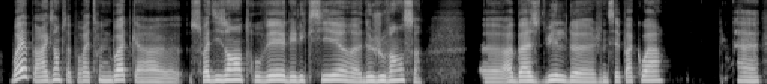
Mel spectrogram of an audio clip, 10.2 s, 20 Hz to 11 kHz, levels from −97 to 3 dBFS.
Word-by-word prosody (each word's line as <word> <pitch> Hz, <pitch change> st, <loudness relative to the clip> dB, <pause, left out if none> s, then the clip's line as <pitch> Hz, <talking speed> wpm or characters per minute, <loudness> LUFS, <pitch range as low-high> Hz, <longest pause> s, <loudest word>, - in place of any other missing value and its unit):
Ouais, 300 Hz, -, +5 dB
par 170 Hz, -, -2 dB
exemple, 200 Hz, +3 st, -1 dB
ça 165 Hz, -, -4 dB
pourrait 165 Hz, +1 st, -4 dB
être 170 Hz, +2 st, -8 dB
une 175 Hz, -1 st, -2 dB
boîte 200 Hz, +2 st, +3 dB
qui -, -, -9 dB
a, 150 Hz, 0 st, -2 dB
heu, 135 Hz, -1 st, -7 dB
soi-disant 190 Hz, +3 st, +2 dB
trouvé 190 Hz, +4 st, +2 dB
l'élixir, 185 Hz, +3 st, 0 dB
heu, 150 Hz, -1 st, -1 dB
de 170 Hz, +2 st, +2 dB
jouvence, 185 Hz, 0 st, +1 dB, 0.9 s
heu, -, -, -4 dB, 0.2 s
à 160 Hz, +4 st, +1 dB
base 170 Hz, -3 st, +3 dB
d'huile 185 Hz, +2 st, +1 dB
de 155 Hz, -3 st, 0 dB
je 140 Hz, +1 st, -10 dB
ne 155 Hz, -, -4 dB
sais 165 Hz, +2 st, -3 dB
pas 165 Hz, +1 st, -2 dB
quoi, 185 Hz, 0 st, 0 dB, 1.0 s
heu, 165 Hz, -1 st, -2 dB
175 Hz, 165 wpm, -22 LUFS, 160-190 Hz, 1.0 s, Ouais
